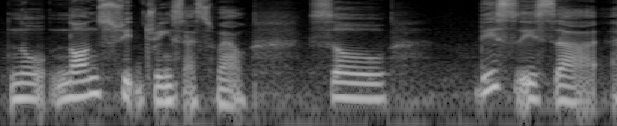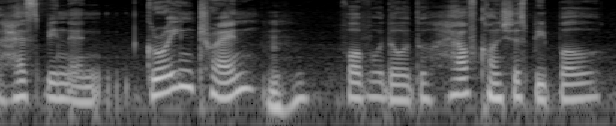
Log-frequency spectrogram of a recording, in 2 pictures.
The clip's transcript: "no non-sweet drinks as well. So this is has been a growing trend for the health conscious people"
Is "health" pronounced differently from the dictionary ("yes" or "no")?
yes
